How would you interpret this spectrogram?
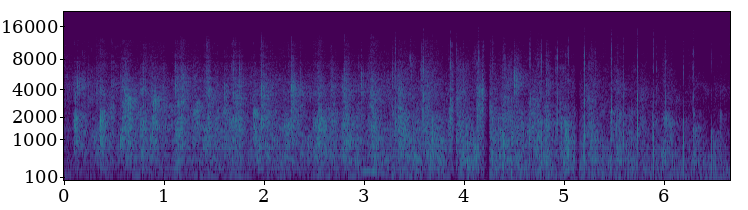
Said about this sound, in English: I'd like you to give them all a big round of applause.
